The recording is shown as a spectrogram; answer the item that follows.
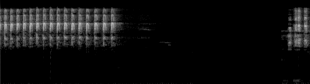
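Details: Woodpecker calls compiled as tutor recordings for training songbirds: a dry, high, rapid rattle of about eighteen even pulses lasting just over a second, then silence before another rattle begins. No other sounds.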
